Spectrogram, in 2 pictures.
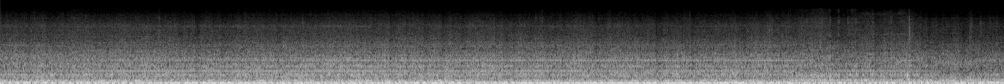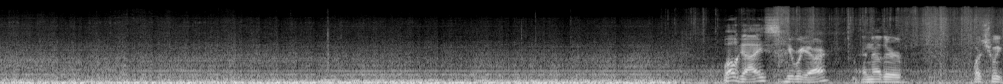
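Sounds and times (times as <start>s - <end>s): low mechanical drone: 0.0s - 20.0s.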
